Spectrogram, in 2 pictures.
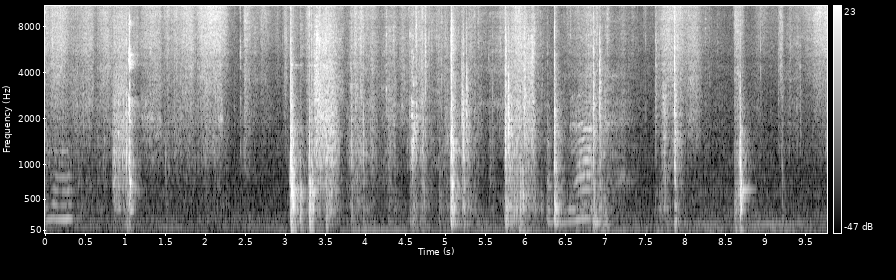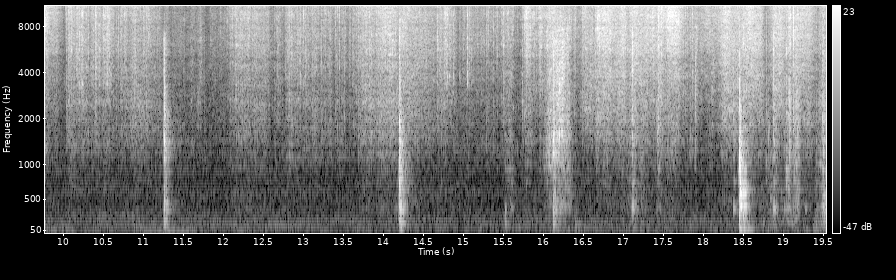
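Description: Disposable aluminium foil roasting pan crinkling and knocking as gloved hands move and rub salt into a raw pig head in it, with irregular sharp taps and rustles.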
